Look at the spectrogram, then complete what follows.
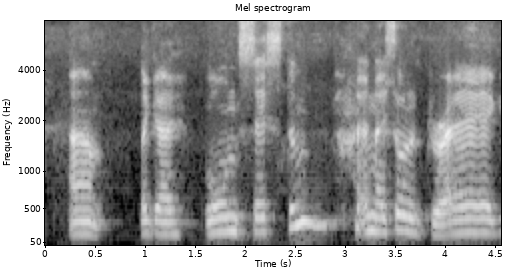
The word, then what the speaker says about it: Launceston: brought up to say Launceston, and it's spelled L-A-U, and the A-U sounds like an O. And God, the people up here call it all sorts of weird names. They go Launceston, and they sort of drag it out.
